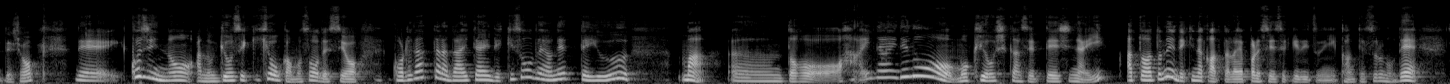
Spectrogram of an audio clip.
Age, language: 50-69, Japanese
